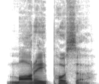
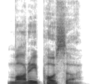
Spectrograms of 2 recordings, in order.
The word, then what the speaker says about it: mariposa: Mariposa. Mariposa. For me, I hear Mary posing.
